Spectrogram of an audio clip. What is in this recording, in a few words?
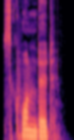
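"squandered", British English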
